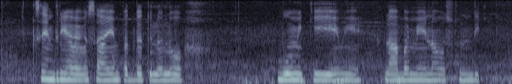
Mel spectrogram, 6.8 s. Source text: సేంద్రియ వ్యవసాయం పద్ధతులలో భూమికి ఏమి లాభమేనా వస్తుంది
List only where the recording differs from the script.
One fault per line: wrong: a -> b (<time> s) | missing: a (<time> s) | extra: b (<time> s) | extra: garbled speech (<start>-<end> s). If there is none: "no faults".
no faults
